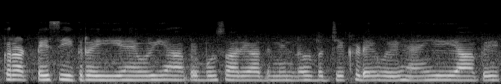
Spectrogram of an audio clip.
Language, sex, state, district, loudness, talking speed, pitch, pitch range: Hindi, female, Haryana, Jhajjar, -18 LUFS, 225 wpm, 200 Hz, 195-205 Hz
